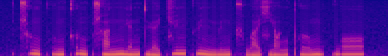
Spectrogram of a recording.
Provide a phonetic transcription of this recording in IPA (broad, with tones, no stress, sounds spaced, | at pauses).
ʈ͡ʂʰ ɤ˥˩ ŋ pʰ ʊ˧˥ ŋ kʰ ɤ˥˩ ŋ ʈ͡ʂʰ a˧˥ n n̪ j ɛ˧˥ n t̪ ɥ ɛ˨˩ t͡ɕ y˥ n pʰ y˥˩ n m y˧˥ n ʈ͡ʂʰ w ä˨˩ ɕ j ɑ˧˥ ŋ pʰ ɤ˧˥ m u˧˥ k w ɔ˥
